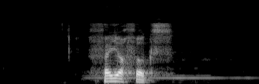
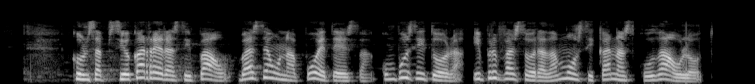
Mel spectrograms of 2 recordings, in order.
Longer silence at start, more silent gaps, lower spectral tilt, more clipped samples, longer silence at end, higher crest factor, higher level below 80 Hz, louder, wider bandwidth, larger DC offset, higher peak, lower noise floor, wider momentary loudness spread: first, 1.05 s vs 0.35 s; neither; first, -6.5 dB/octave vs -4.5 dB/octave; neither; first, 0.9 s vs 0.55 s; about the same, 20 dB vs 16 dB; about the same, -60 dBFS vs -60 dBFS; about the same, -15 LUFS vs -16 LUFS; second, 7.4 kHz vs 8.2 kHz; neither; about the same, 0 dBFS vs 0 dBFS; first, -83 dBFS vs -43 dBFS; first, 18 LU vs 6 LU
